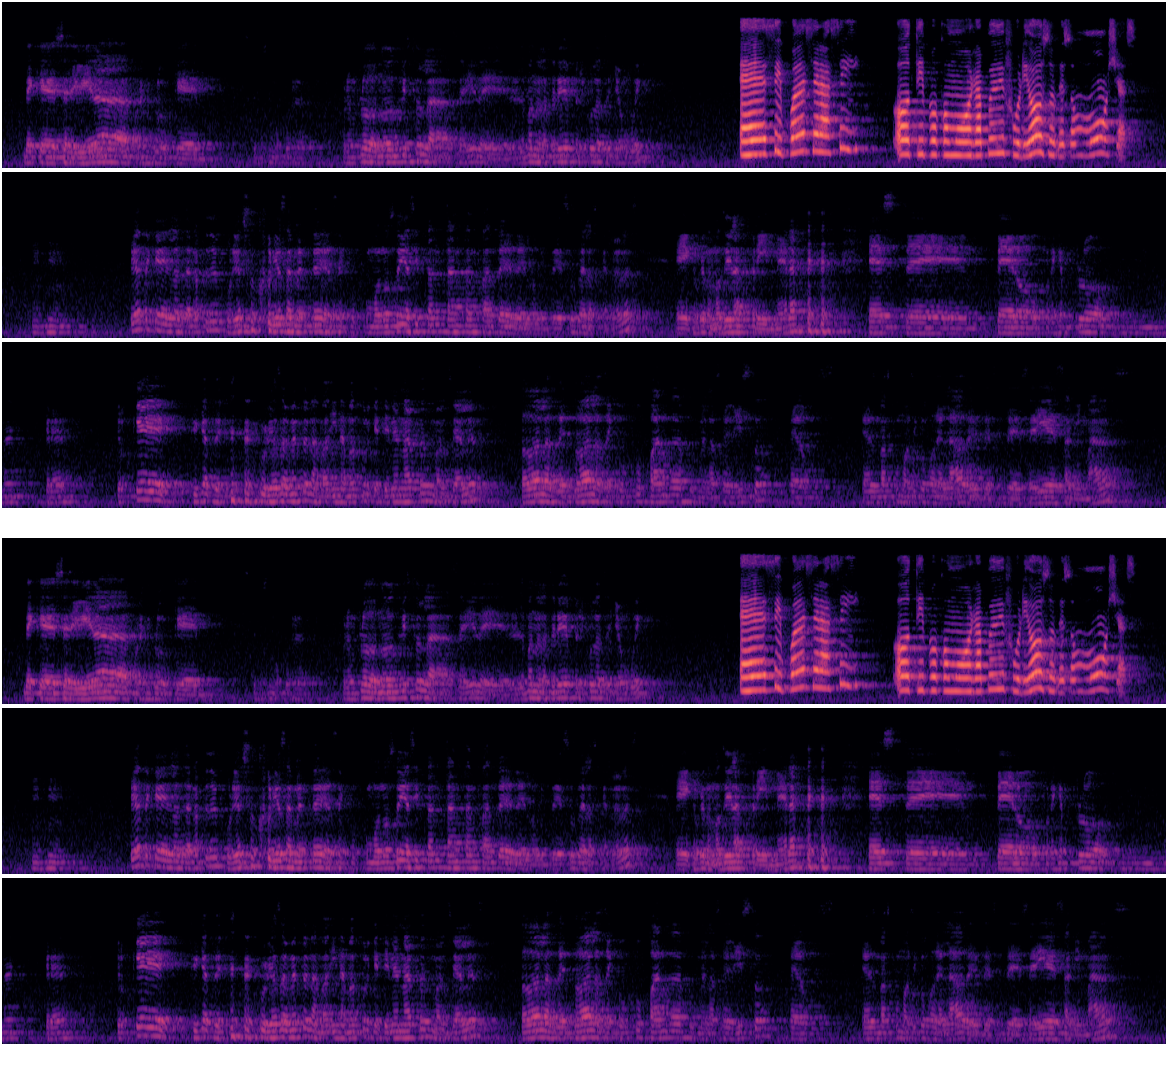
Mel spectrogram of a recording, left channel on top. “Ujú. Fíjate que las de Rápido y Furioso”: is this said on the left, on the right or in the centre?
Right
